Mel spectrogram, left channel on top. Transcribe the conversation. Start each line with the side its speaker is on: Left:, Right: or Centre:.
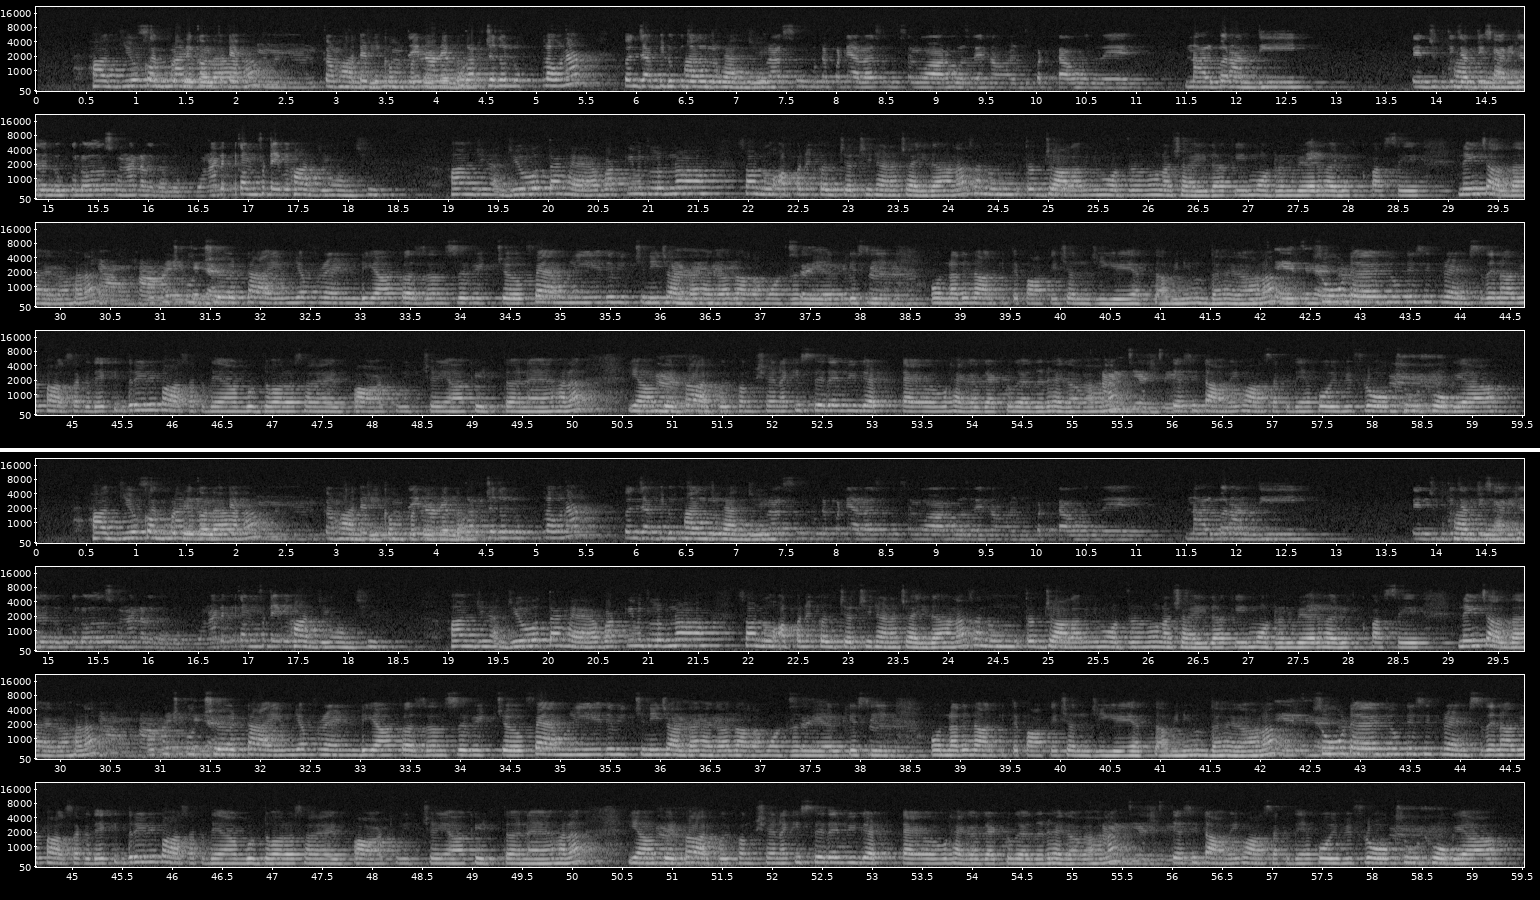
Right: ਹਾਂਜੀ ਉਹ
Left: ਸਭ ਨਾਲੇ ਕੰਫਰਟੇਬਲ,
Right: ਹੈ ਹਨਾ
Left: ਹੂੰ, ਕੰਫਰਟੇਬਲ
Right: ਹਾਂਜੀ ਕੰਫਰਟੇਬਲ
Left: ਹੁੰਦੇ ਨਾਲੇ ਪੂਰਾ
Right: ਹੈ
Left: ਜਦੋਂ ਲੁੱਕ ਲਵੋ ਨਾ, ਪੰਜਾਬੀ ਲੁੱਕ
Right: ਹਾਂਜੀ
Left: ਜਦੋਂ ਲਵੋ,
Right: ਹਾਂਜੀ
Left: ਪੂਰਾ ਸੂਟ ਪਟਿਆਲਾ ਸੂਟ ਸਲਵਾਰ ਹੋ ਜਵੇ, ਉਸ ਨਾਲ ਦੁਪੱਟਾ ਹੋ ਜਵੇ, ਨਾਲ ਪਰਾਂਦੀ ਤੇ ਜੁੱਤੀ-ਜਾਤੀ
Right: ਹਾਂਜੀ
Left: ਸਾਰੀ
Right: ਹਾਂਜੀ
Left: ਜਦੋਂ ਲੁੱਕ ਲਓ, ਤਾ ਸੋਹਣਾ ਲੱਗਦਾ ਲੁੱਕ, ਨਾਲੇ ਕੰਫਰਟ
Right: ਹਾਂਜੀ-ਹਾਂਜੀ, ਹਾਂਜੀ-ਹਾਂਜੀ ਉਹ ਤਾਂ ਹੈ ਬਾਕੀ ਮਤਲਬ ਨਾ ਸਾਨੂੰ ਆਪਣੇ ਕਲਚਰ'ਚ ਰਹਿਣਾ ਚਾਹੀਦਾ ਹਨਾ ਸਾਨੂੰ, ਮਤਲਬ ਜ਼ਿਆਦਾ ਵੀ ਨਹੀਂ ਮੋਡਰਨ ਹੋਣਾ ਚਾਹੀਦਾ। ਮੋਡਰਨ ਵੀਅਰ
Left: ਇਹ
Right: ਹਰ
Left: ਤੇ
Right: ਇੱਕ ਪਾਸੇ ਨਹੀਂ ਚੱਲਦਾ
Left: ਹੈ
Right: ਹੈਗਾ, ਹਣਾ,
Left: ਹਾਂ-ਹਾਂ
Right: ਉਹ ਕੁਛ-ਕੁਛ
Left: ਇਹ ਤੇ ਹੈ
Right: ਟਾਇ ਯਾ ਫਰੈਂਡ ਯਾ ਕਜ਼ਨ ਦੇ ਵਿੱਚ ਫੈਮਲੀ ਦੇ ਵਿੱਚ ਨਹੀਂ ਚੱਲਦਾ
Left: ਹੂੰ-ਹੂੰ
Right: ਹੈਗਾ, ਜ਼ਿਆਦਾ ਮੌਡ
Left: ਸਹੀ
Right: ਰਨ-ਵੀਅਰ
Left: ਕਿਹਾ
Right: ਕੇ ਸੀ।
Left: ਹੂੰ।
Right: ਓਹਨਾਂ ਦੇ ਨਾਲ ਕਿਤੇ ਪਾਕੇ ਚੱਲ ਜੀਏ, ਏਦਾਂ ਵੀ ਨੀ ਹੁੰਦਾ ਹੈਗਾ ਹਨਾ,
Left: ਇਹ ਤੇ
Right: ਸੂਟ
Left: ਹੈ ਹੂੰ
Right: ਐ ਜੋ ਅਸੀਂ ਫਰੈਂਡਸ ਦੇ ਨਾਲ ਵੀ ਪਾ ਸਕਦੇ, ਕਿੱਧਰੇ ਵੀ ਪਾ ਸਕਦੇ ਆਂ। ਗੁਰਦੁਆਰਾ ਸਾਹਿਬ, ਪਾਠ ਵਿੱਚ ਯਾ ਕੀਰਤਨ ਐ, ਹਨਾ ਯਾ
Left: ਹਮ
Right: ਫਿਰ ਘਰ ਕੋਈ ਫੰਕਸ਼ਨ ਐ ਕਿਸੇ ਦੇ ਵੀ, ਗੈਟ ਓ ਹੈਗਾ, ਗੈਟ ਟੂਗੈਦਰ ਹੈਗਾ ਵਾ ਹਨਾ।
Left: ਹਾਂਜੀ ਹਾਂਜੀ
Right: ਤੇ ਅਸੀਂ ਤਾਂ ਵੀ ਪਾ ਸਕਦੇ ਆ, ਕੋਈ ਵੀ ਫਰੋਕ
Left: ਹਮ
Right: ਸੂਟ ਹੋ ਗਿਆ।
